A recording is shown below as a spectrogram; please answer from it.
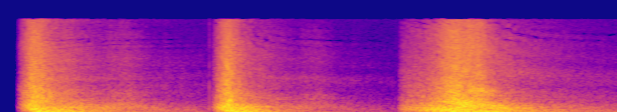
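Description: Three whoosh sound effects from an animated news intro title. The first two hit sharply and fade out over about two seconds each; the third swells up more gradually about four seconds in, then fades.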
